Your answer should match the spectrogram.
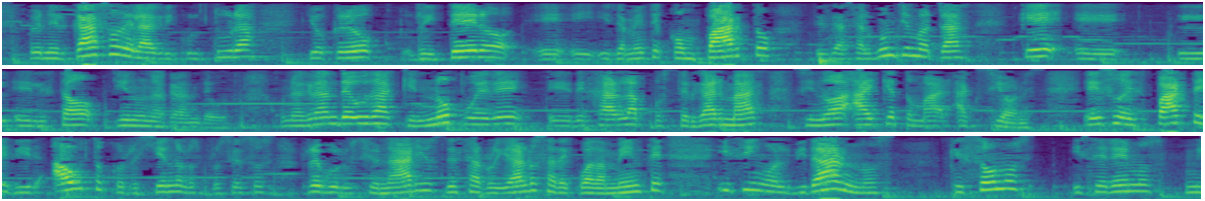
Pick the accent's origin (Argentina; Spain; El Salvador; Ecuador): Ecuador; conciencia de lo que realmente representamos como ecuatorianos, de esta maravillosa tierra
